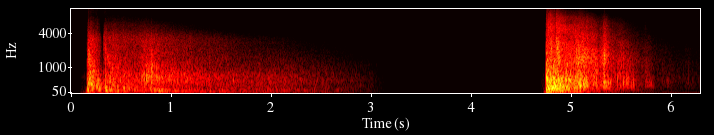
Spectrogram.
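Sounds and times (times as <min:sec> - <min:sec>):
large guns firing: 0:00.2 - 0:02.7, 0:04.8 - 0:05.9.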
